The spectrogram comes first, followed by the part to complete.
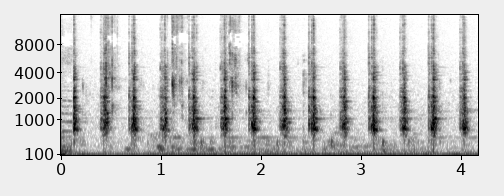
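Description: A clock ticking steadily, about three ticks a second.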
